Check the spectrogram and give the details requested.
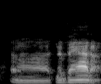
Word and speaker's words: Nevada: Nevada, excuse me, I mispronounced it.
